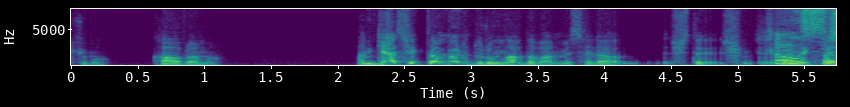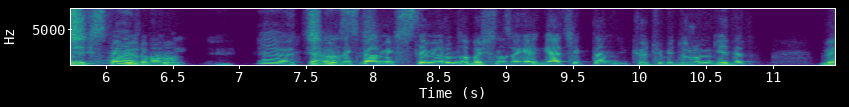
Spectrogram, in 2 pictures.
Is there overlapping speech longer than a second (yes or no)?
yes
